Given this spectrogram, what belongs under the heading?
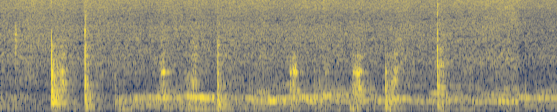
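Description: Vegetables sautéing in a pan with turmeric powder added, a soft steady sizzle broken by sharp scrapes and taps of a spoon against the pan, close and with no voices.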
